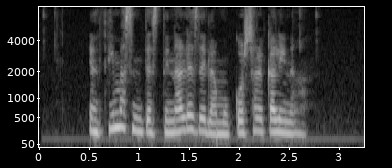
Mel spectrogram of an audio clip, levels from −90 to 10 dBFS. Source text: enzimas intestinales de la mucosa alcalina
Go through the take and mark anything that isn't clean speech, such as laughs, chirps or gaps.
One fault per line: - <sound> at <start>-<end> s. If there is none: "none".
none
